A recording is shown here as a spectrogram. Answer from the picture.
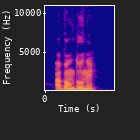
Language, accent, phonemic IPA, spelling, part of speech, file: French, France, /a.bɑ̃.dɔ.nɛ/, abandonnais, verb, LL-Q150 (fra)-abandonnais.wav
- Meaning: first/second-person singular imperfect indicative of abandonner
